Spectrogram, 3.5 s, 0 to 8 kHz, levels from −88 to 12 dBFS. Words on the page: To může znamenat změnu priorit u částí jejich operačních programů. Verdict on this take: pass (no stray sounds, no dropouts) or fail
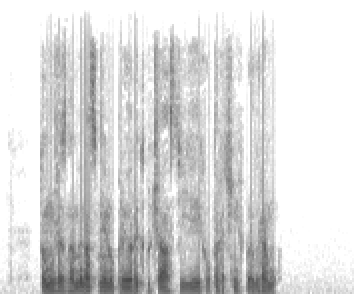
pass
